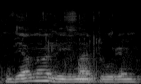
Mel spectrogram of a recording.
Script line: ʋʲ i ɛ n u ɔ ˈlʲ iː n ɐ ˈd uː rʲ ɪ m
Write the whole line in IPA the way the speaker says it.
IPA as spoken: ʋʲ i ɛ n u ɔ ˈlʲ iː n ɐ ˈt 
